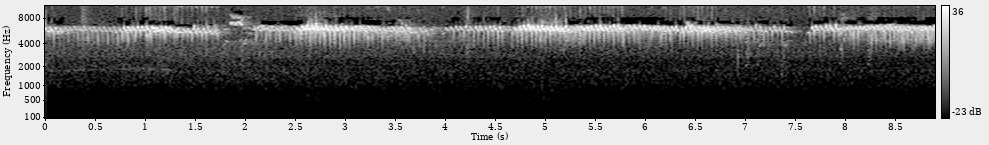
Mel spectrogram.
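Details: A flock of waxwings feeding on different coloured rowan berries keeps up a very high, metallic trilling chorus, nearly continuous with brief dips. Faint low thumps are heard now and then.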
